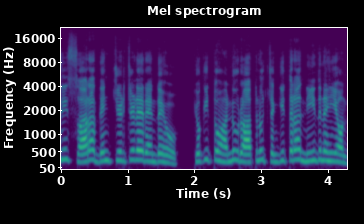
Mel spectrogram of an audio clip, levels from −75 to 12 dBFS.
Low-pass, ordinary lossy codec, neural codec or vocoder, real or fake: none; none; autoencoder, 48 kHz, 128 numbers a frame, DAC-VAE, trained on Japanese speech; fake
